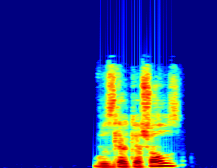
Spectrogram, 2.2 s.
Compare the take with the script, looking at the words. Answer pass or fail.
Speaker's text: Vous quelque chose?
pass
